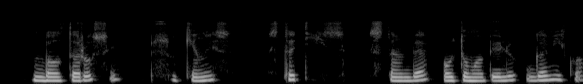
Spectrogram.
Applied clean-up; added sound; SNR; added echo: none; none; none; none.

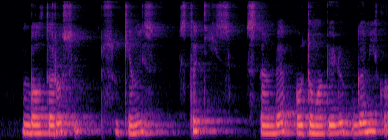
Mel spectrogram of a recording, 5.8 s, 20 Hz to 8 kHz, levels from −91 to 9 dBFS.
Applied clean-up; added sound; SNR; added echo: none; none; none; reverberation time 0.6 s.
